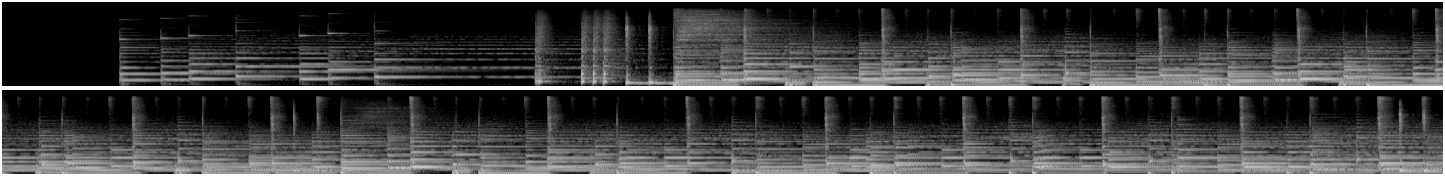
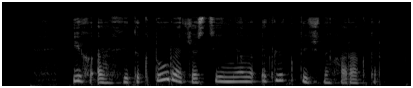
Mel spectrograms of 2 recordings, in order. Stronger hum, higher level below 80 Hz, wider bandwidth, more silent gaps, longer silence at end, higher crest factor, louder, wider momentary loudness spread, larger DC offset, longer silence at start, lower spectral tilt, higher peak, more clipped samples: neither; first, -32 dBFS vs -76 dBFS; first, 16 kHz vs 11.5 kHz; neither; second, 0 s vs 0.3 s; about the same, 18 dB vs 22 dB; first, -23 LUFS vs -41 LUFS; second, 9 LU vs 14 LU; neither; first, 1.15 s vs 0.3 s; first, -5.5 dB/octave vs -3.5 dB/octave; first, -4 dBFS vs -20 dBFS; neither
